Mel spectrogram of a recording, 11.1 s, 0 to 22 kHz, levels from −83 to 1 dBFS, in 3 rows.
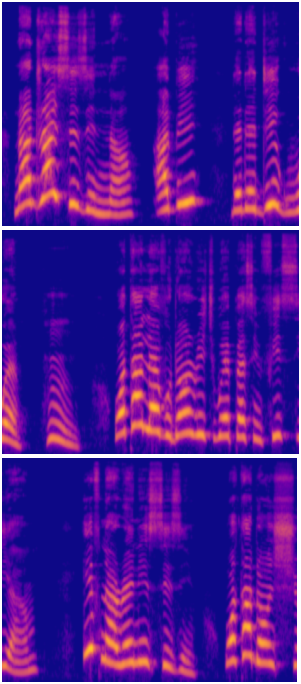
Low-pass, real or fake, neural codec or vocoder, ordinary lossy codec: none; real; none; none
